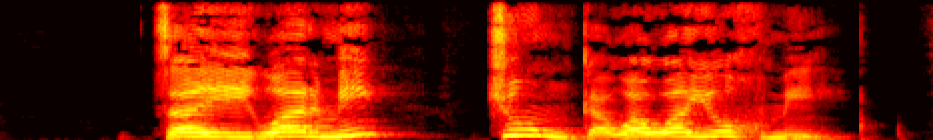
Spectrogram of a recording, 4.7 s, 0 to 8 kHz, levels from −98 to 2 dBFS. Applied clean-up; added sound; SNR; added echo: none; none; none; none.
